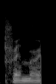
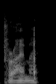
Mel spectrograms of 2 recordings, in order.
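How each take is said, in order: First: The word is said the American way. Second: The word is said the British way.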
